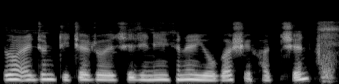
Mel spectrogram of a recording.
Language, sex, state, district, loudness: Bengali, female, West Bengal, Kolkata, -18 LUFS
